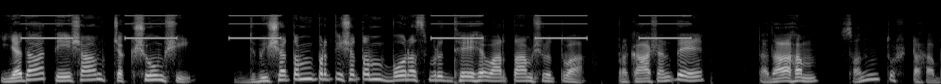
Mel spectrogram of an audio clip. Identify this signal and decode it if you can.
Alarm pattern, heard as an alarm's beeps, played twice, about 3400 Hz, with speech in Sanskrit. Temporal three. Smoke or fire, evacuate.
